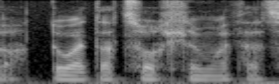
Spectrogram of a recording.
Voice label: "twll", Welsh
